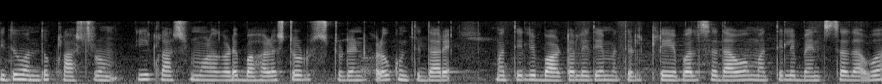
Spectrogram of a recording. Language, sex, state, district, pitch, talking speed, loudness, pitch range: Kannada, female, Karnataka, Dharwad, 200 Hz, 120 wpm, -18 LUFS, 195-215 Hz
